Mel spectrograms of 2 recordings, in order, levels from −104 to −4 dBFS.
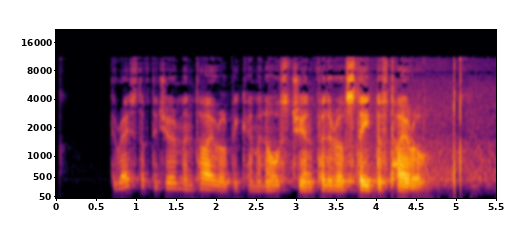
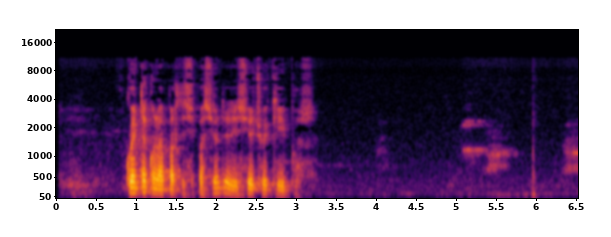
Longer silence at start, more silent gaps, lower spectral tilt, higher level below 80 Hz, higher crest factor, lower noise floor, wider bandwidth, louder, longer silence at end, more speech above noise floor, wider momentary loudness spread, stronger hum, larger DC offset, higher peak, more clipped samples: second, 0.7 s vs 0.9 s; neither; second, -0.5 dB/octave vs -5.5 dB/octave; second, -76 dBFS vs -68 dBFS; about the same, 22 dB vs 24 dB; first, under -90 dBFS vs -73 dBFS; about the same, 11.5 kHz vs 11.5 kHz; first, -21 LUFS vs -26 LUFS; about the same, 0.1 s vs 0 s; first, over 67 dB vs 47 dB; about the same, 17 LU vs 17 LU; neither; neither; first, -2 dBFS vs -6 dBFS; neither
